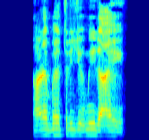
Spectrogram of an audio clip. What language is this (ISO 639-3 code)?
snd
